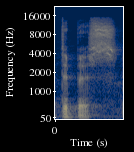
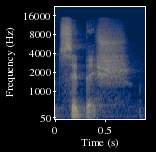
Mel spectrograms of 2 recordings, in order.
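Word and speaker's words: Țepeș: Enfin, je pense que vous le savez, Dracula, c'est Vlad Tepes. Mais en roumain, on prononce Tsepes.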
